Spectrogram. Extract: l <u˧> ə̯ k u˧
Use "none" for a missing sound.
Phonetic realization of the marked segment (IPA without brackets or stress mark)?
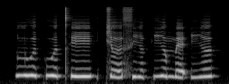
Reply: u˧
